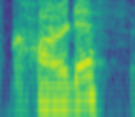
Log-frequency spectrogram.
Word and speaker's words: Cardiff: Calling with the Bank of Cardiff, and that's spelled C-A-R-D-I-F-F, as in Frank, Frank. So it's like car and then different.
